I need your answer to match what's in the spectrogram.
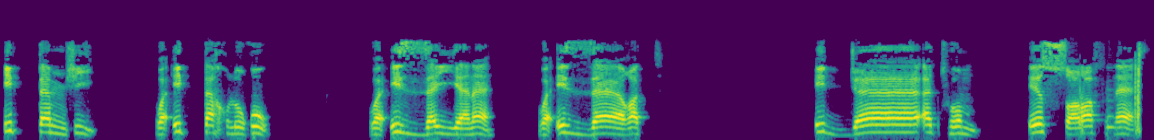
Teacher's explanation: بحذف الذال والنطق ما بعدها مشددا، طبعا عارفين كلنا الايه الإضغام، يعني حتى لا أطيل في ذكر الأمثلة، هذه طريقة الايه الإضغام، عدم نطق الذال، ذال إذ، وإضغامها في الحرف التالي فيكون مشددا.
